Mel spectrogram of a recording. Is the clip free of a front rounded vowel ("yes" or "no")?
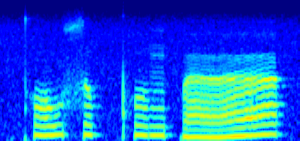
no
